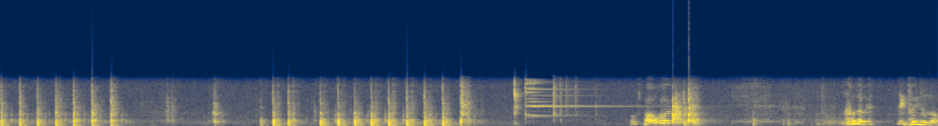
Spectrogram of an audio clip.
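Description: Small hammer tapping a fitting onto a steel-braided brake hose held in a bench vise: two runs of quick light metal taps, about six a second, driving the fitting home. A short metallic ringing follows near the middle.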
